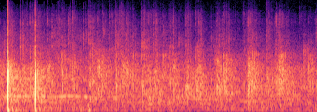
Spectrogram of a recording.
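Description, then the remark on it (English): A church audience at Christ's Way applauds the worship team steadily, dense overlapping claps, with a couple of sharper loud claps or whoops right at the start before it settles into even, moderate clapping. “A round of applause for the worship team and what they did in Act One.”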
